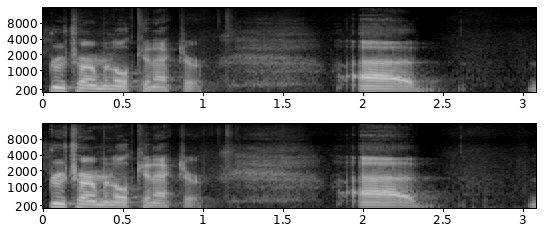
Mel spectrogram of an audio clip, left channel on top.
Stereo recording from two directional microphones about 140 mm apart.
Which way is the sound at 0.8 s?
50° left (ahead or behind).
